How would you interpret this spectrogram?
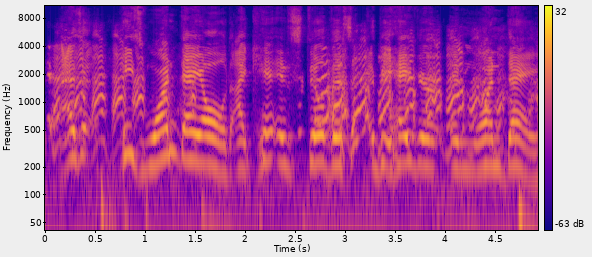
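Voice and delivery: loud, high laughing protest. Real, not acted. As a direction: plead through laughter. Laughing defense to party.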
